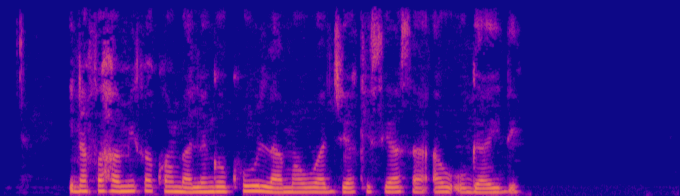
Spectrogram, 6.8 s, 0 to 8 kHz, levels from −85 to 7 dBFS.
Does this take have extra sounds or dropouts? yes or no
no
